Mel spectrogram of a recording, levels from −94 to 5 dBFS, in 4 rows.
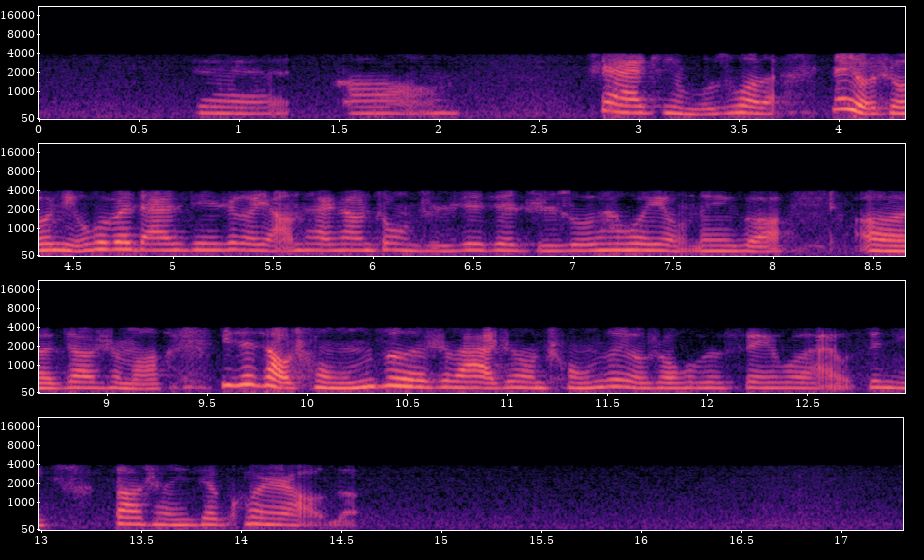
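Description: Throughout the clip, the speech carries the plainly audible buzzy, gravelly roughness of the GSM full-rate codec. It rebuilds the voice from a vocal-tract model driven by coarse pulses. Nothing above 4 kHz survives. The sound fits the 13 kbps full-rate mode.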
